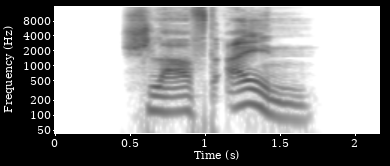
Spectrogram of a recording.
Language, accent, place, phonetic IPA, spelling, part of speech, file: German, Germany, Berlin, [ˌʃlaːft ˈaɪ̯n], schlaft ein, verb, De-schlaft ein.ogg
- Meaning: inflection of einschlafen: 1. second-person plural present 2. plural imperative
